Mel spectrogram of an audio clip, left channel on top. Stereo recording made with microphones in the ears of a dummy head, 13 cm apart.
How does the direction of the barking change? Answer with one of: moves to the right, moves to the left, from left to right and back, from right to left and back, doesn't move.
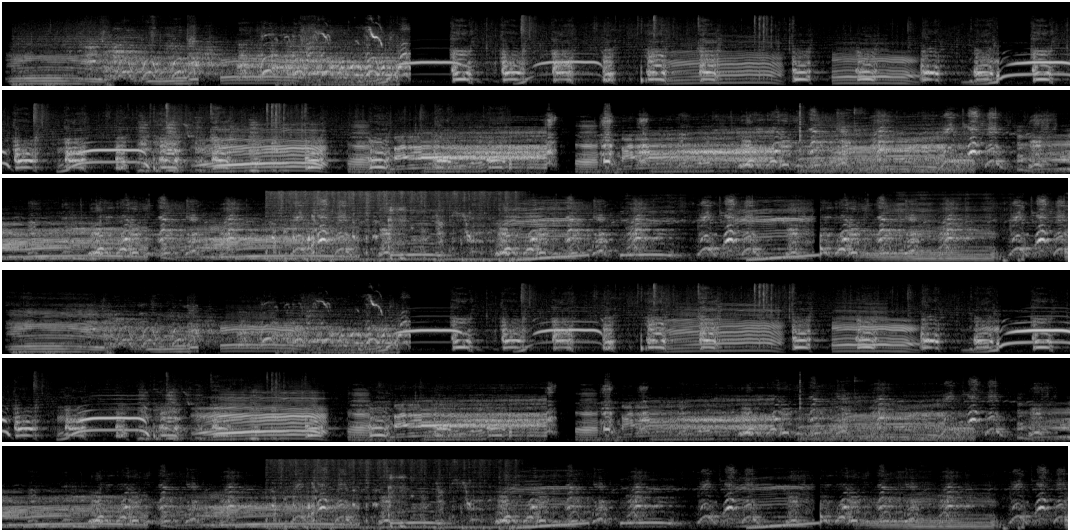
from left to right and back.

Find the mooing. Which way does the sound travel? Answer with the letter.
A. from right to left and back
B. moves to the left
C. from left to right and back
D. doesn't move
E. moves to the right
B.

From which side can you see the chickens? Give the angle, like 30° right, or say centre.
40° left.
